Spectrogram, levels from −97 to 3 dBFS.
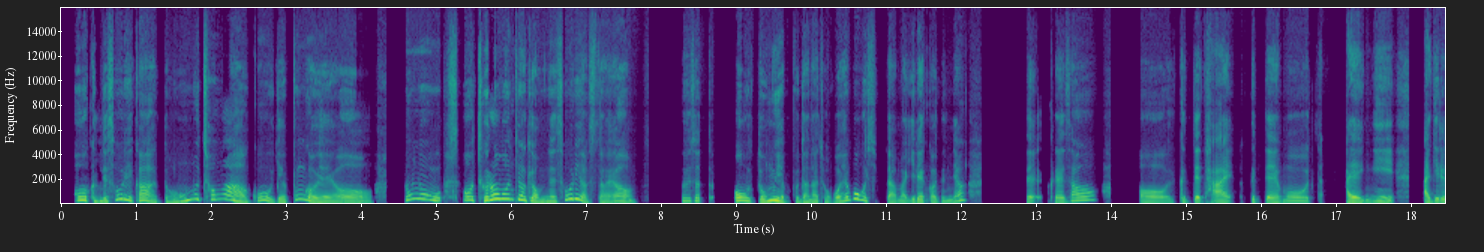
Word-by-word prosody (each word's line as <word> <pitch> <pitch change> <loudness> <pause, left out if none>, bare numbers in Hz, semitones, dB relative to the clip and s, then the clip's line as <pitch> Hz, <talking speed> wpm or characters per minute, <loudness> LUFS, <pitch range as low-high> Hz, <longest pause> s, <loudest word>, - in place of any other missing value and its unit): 어 280 +1 +4
근데 205 -3 -2
소리가 270 - +1
너무 215 - -1
청아하고 275 - 0
예쁜 330 - -3
거예요. 155 - +1 0.4
너무 345 -5 0 0.3
어 290 0 +1
들어 290 +9 +6
본 395 -1 +3
적이 310 -9 +3
없는 185 +1 0
소리였어요. 180 - 0 0.6
그래서 230 0 -3
또 - - -18 0.3
'어우 250 -2 +5
너무 230 +9 +8
예쁘다. 165 -3 -3
나 145 -1 -2
저거 150 +5 -3
해 265 - +2
보고 315 0 +3
싶다.' 155 - -5
막 135 -1 -6
이랬거든요? 185 - -2 0.8
네 - - -3
그래서 255 - -2 0.6
어 140 -1 -1
그때 170 +1 0
다 145 -3 0 0.3
그때 170 -3 -1
뭐 130 -3 -2
다 - - -20 0.3
다행히 165 -1 +1 0.4
아기를 200 +4 +1
190 Hz, 245 characters per minute, -25 LUFS, -, 0.8 s, 너무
